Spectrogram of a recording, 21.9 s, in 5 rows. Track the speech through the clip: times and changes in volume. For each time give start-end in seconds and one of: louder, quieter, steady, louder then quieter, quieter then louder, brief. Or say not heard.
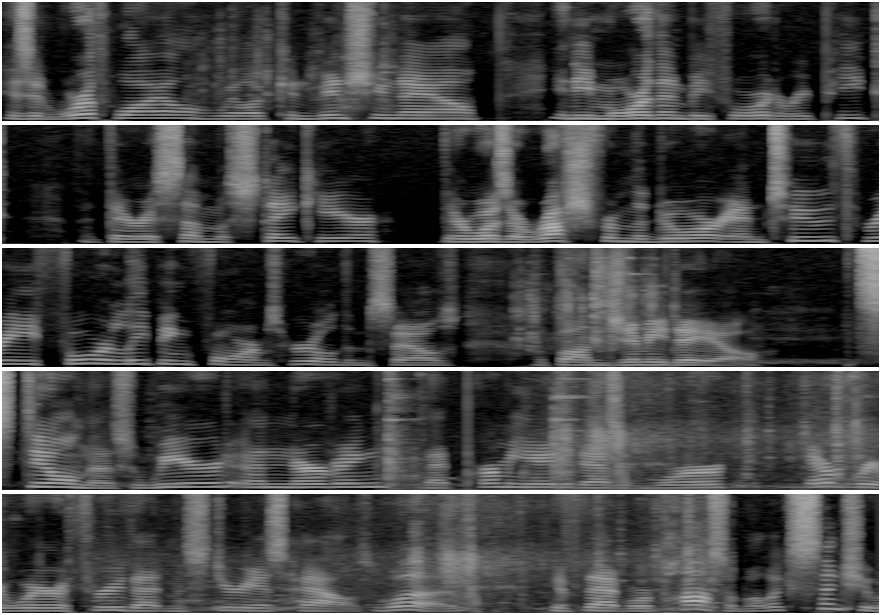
0.0-21.8 steady.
